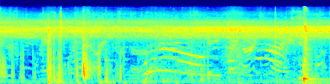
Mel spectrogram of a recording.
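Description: Children's voices calling out with gliding, sing-song pitch, over a steady high hiss. A few knocks and rubbing sounds from the phone being handled against clothing, the loudest about a second in.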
